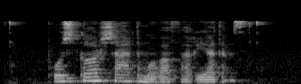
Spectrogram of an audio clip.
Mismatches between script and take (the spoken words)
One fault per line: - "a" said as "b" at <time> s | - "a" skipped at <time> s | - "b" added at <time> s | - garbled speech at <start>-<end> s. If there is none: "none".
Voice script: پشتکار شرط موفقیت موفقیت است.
- "موفقیت" skipped at 2.2 s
